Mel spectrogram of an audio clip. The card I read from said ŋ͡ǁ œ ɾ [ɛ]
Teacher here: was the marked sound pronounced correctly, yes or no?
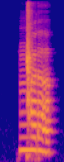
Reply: no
